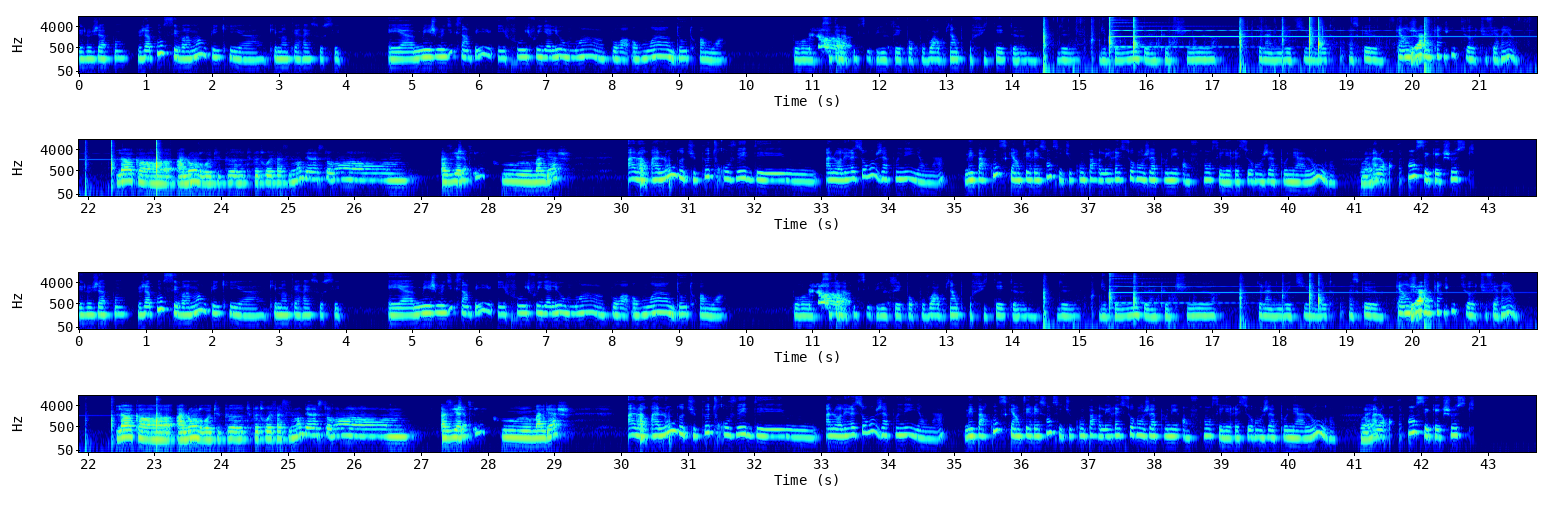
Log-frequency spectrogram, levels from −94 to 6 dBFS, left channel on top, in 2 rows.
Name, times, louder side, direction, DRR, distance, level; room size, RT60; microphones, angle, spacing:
voice 1, 0.0-4.0 4.6-9.7 10.7-15.0 15.3-17.1 17.7-20.3 20.6-21.6 27.5-28.0 30.1-34.9 35.2-42.8, right 1 dB, 10° right, 0.3 m, -50 dB
voice 2, 10.9-11.6 20.0-20.2 22.4-26.9 27.3-27.7 28.2-29.2 30.3-30.4 41.1-41.4, right 4 dB, 75° right, 1.0 m, -43 dB
sound 1, 14.1-24.0, left 7 dB, 60° left, 0.5 m, -51 dB
Musical instrument, 15.4-22.7, left 8 dB, 10° left, 2.5 m, -57 dB
7.4 x 3.0 x 5.1 m
head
